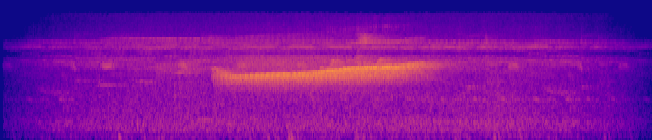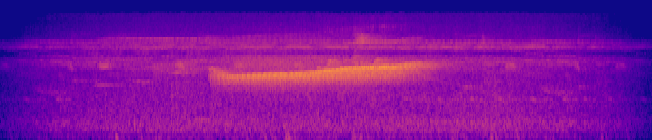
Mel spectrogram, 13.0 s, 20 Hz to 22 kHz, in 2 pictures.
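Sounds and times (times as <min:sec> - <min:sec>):
Deconychura stictolaema singing in the Eastern Lowlands of South America: 0:00.2 - 0:13.0.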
